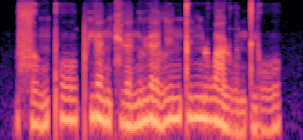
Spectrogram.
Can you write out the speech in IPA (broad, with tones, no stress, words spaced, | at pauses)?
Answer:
sɤ˨˦ŋpʰo˦ʊ̯ pʰjɛ˥˨nt͡ɕɥɛ˨˦nlɥɛ˥˨ li˦nt̪i˦ŋ ɻwä˥˨ɻwə˩nt̪jo˨˦ʊ̯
